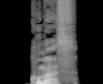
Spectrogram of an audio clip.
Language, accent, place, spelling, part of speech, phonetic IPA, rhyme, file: German, Germany, Berlin, Kummers, noun, [ˈkʊmɐs], -ʊmɐs, De-Kummers.ogg
- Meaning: genitive singular of Kummer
